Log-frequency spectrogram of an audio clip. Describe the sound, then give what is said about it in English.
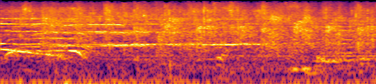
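A crowd applauds steadily to welcome the next speaker, a dense wash of clapping with scattered cheers and whoops rising above it, holding at a fairly loud, even level throughout. “Next up is Mike Penta. Let's give him a round of applause.”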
